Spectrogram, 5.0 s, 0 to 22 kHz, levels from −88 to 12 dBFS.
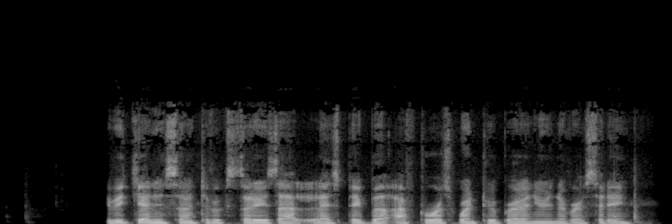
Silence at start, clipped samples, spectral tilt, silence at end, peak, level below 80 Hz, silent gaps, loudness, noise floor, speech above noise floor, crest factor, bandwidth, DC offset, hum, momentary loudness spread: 0.8 s; under 0.1%; -5.5 dB/octave; 0.25 s; -2 dBFS; -62 dBFS; none; -20 LUFS; -79 dBFS; 59 dB; 18 dB; 12 kHz; under 0.1%; none; 5 LU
